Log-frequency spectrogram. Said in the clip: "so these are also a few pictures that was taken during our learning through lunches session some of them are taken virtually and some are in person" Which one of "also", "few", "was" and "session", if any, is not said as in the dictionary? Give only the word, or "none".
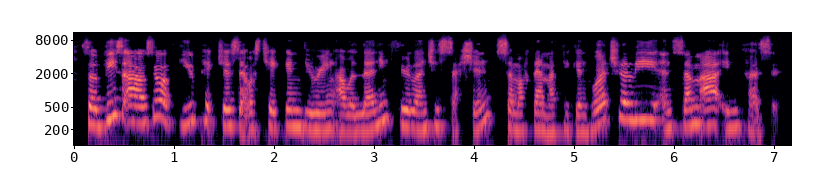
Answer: was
